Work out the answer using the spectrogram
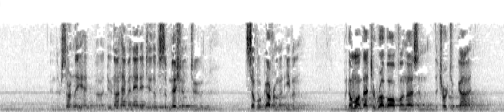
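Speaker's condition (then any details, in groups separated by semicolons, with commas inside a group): No condition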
